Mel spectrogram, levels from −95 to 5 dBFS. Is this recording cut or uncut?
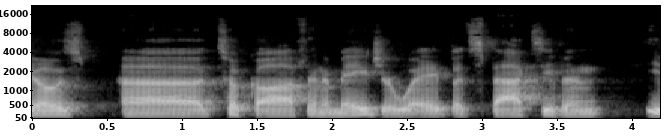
uncut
